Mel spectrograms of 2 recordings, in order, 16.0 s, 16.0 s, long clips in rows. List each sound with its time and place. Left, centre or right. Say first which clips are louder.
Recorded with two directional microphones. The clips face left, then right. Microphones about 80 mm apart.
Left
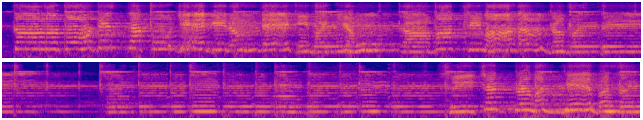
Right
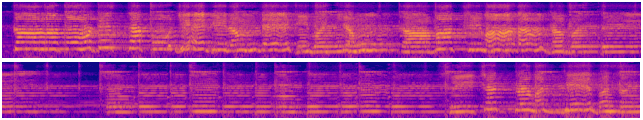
0.1 s music: right 8 dB; right
9.3 s music: right 6 dB; right
12.3 s music: right 4 dB; right
13.6 s mantra: right 1 dB; right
